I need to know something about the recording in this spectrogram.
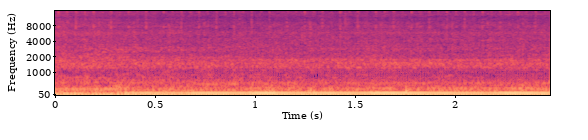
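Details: Small Vauxhall petrol engine, previously running lean with code P0171, now idling normally after repair and a hard rev: steady, even low hum with no knocks, misses or hunting; fuel trims back within ±10%.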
